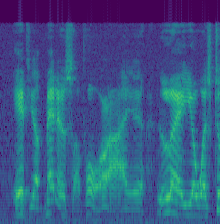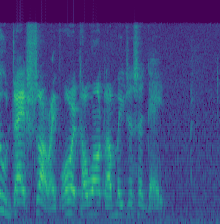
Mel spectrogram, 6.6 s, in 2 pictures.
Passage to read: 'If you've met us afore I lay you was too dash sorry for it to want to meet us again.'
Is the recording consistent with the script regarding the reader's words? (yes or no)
yes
